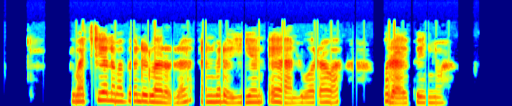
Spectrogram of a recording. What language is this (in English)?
Luo (Kenya and Tanzania)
